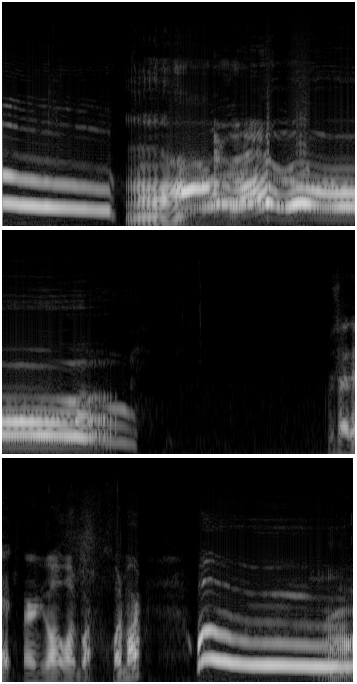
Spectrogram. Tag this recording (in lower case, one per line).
dog howling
